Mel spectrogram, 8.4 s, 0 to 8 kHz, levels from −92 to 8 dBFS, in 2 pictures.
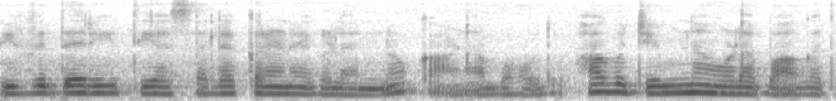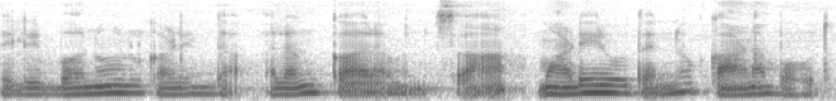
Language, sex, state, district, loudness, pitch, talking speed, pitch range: Kannada, female, Karnataka, Raichur, -35 LUFS, 155 Hz, 85 wpm, 140-170 Hz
